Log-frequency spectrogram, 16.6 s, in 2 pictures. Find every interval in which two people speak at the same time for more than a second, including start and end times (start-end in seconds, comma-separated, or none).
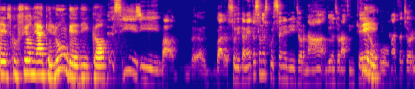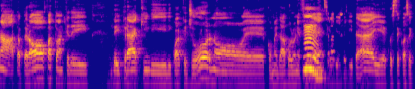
none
